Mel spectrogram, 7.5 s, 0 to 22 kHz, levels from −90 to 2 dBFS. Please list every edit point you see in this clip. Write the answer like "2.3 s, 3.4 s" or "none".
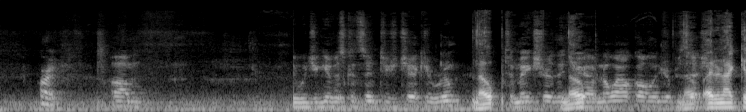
2.9 s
